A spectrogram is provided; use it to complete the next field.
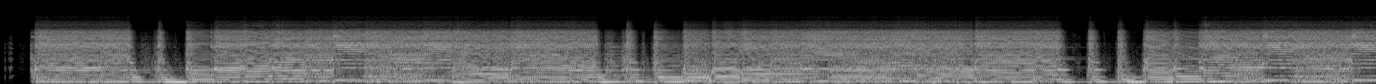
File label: Martial Bright High Brown; Audified ampLion 2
